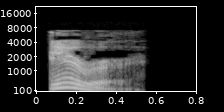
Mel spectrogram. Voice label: "error", pronounce

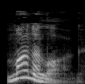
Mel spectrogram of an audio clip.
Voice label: "monologue", pronounce

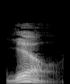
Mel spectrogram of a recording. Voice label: "yell", pronounce

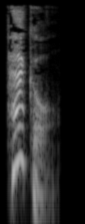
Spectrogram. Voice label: "hackle", pronounce

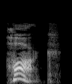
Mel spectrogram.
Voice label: "hawk", pronounce

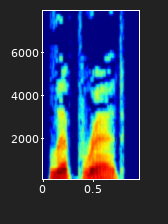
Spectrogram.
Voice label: "lip-read", pronounce

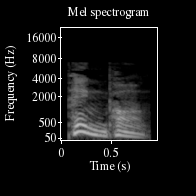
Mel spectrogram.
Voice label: "ping-pong", pronounce

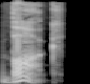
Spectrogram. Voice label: "balk", pronounce

